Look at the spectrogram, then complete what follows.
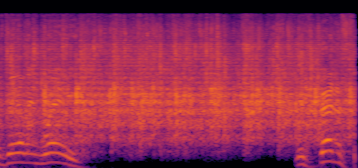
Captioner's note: applause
